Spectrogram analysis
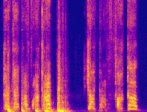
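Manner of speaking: harsh, voiceless warning; desperate whispered shushing; urgent whisper. Retold or imitated. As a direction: whisper it so the next table can't hear. Shushing friend near star.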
